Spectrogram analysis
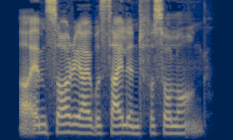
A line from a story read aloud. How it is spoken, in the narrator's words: he said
